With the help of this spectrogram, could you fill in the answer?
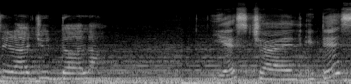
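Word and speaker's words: Siraj ud-Daulah: Kunal, it's pronounced Siraju Dala. Yes, child, it is Siraju Dala.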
